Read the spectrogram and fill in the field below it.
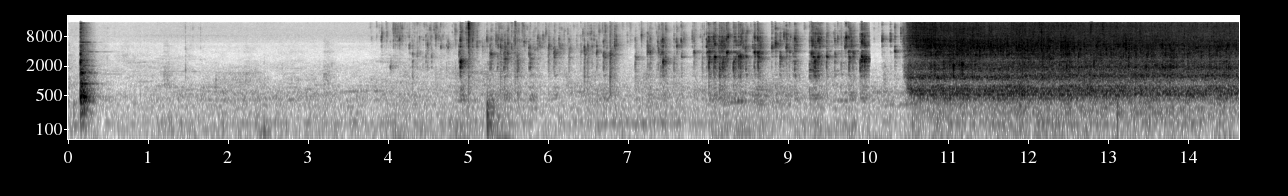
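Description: Spices crackle and sizzle in hot oil in a kadhai for spicy stuffed brinjal, starting with scattered light taps and clinks, then breaking into a loud, steady, close hiss that holds to the end.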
